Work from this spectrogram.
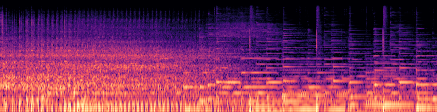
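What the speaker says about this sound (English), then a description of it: "One of my favorite parts of my job is to be able to drive tractors and to take you for rides around the farm." A farm tractor carrying riders around a pumpkin farm, its engine running with a steady mid-low rumble for about five seconds before music takes over.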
